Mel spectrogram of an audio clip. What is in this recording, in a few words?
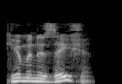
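"humanization", English, uk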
